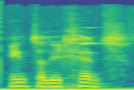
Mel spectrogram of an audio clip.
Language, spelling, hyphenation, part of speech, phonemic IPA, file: Dutch, intelligent, in‧tel‧li‧gent, adjective, /ˌɪn.tə.liˈɣɛnt/, Nl-intelligent.ogg
- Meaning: intelligent, bright, smart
